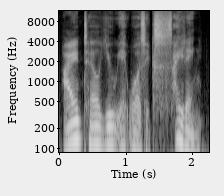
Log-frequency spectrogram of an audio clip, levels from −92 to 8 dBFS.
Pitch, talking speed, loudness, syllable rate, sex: 100 Hz, 160 wpm, -16 LUFS, 3.8 syllables/s, male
